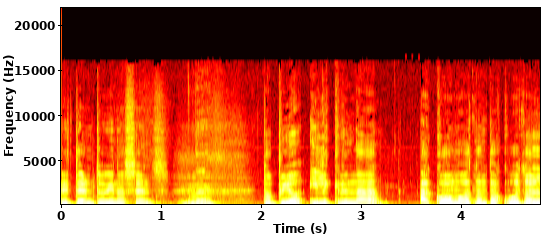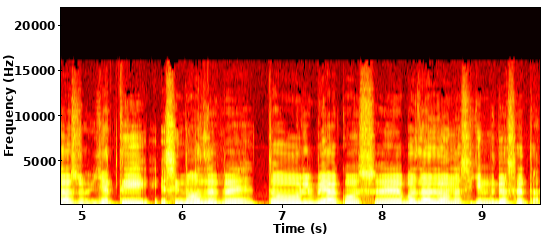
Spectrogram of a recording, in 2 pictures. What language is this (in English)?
Greek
